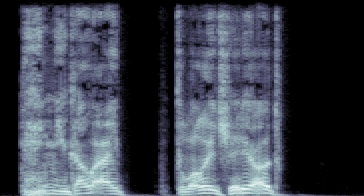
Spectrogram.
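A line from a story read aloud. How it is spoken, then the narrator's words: Hoarse rasp. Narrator (Russian): Прохрипел Ильич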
